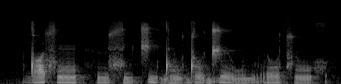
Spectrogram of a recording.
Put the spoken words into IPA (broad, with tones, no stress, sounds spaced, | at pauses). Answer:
dˤ ʉ˧ s ɛ̃˧ | h ʉ˩ s i˩ t͡ʃ i˥˩ d ɛ̃˩ w d o˥˩ d͡ʒ ø˥˩ w i˩ r o˥ t͡s õ˧ x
